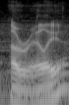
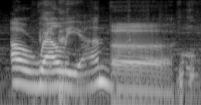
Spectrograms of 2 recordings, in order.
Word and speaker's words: Aurelia: Aurelia. Luscious you, and you say Aurelia. rail. You say Rel. rail instead of rel.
